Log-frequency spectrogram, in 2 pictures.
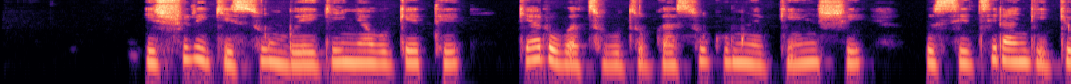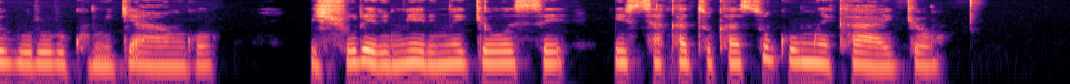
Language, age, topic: Rundi, 25-35, education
